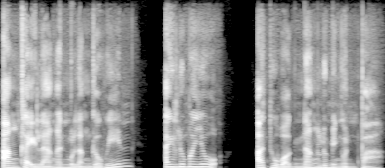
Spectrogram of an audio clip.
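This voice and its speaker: A woman's voice: low-pitched, expressive, a little slow, no room sound. A woman narrator puts on an imperious old society matriarch for an audio drama. She is cold, unflinching and commanding, bargaining and threatening with total control. The sound is dry and close.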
